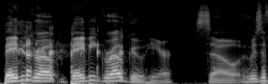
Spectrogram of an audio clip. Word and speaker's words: Grogu: Who's this Gorgu? Am I saying it wrong again? Grogu.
